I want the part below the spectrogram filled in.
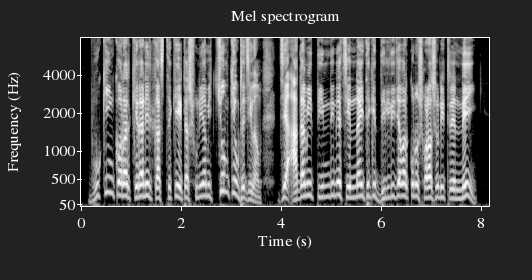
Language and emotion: Bengali, surprised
